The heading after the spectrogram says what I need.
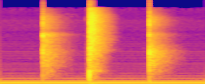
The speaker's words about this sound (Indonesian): Nah, eh tepuk tangan dulu, tepuk tangan dulu. Ayo.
